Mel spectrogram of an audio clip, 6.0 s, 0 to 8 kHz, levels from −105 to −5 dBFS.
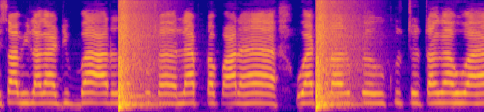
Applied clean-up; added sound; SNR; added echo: none; Snare drum; -1 dB; none.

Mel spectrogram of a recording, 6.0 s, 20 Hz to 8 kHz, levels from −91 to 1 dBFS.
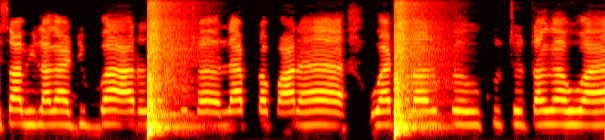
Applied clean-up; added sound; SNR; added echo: classical method Wiener filter.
